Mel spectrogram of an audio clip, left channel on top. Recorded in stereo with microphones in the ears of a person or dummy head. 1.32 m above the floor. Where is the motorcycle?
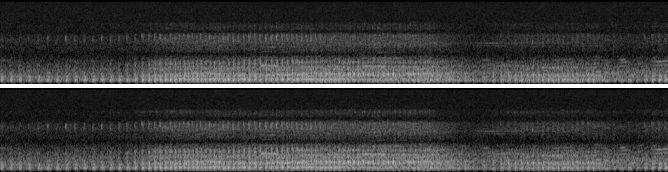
20° right (ahead or behind).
